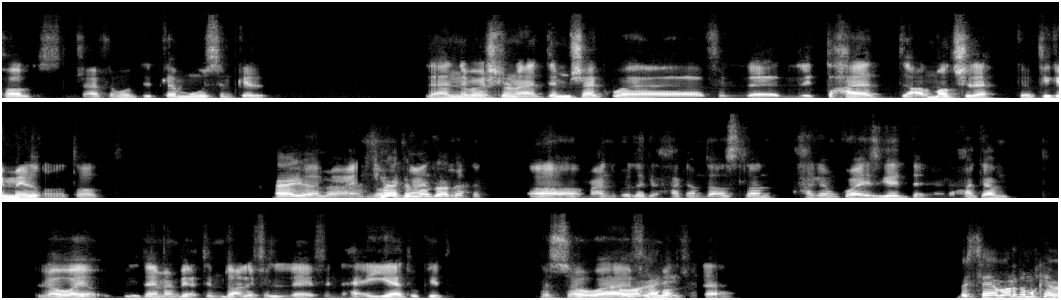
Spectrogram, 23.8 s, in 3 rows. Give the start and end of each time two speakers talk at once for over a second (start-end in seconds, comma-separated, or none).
10.1-11.5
